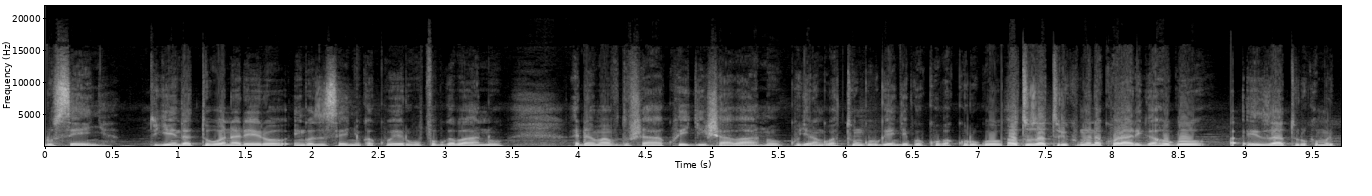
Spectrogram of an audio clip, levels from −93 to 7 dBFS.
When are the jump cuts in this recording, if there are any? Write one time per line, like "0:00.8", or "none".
0:07.2
0:09.0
